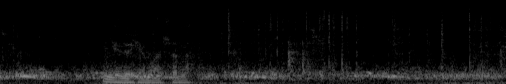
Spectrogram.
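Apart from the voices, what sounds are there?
pigeon cooing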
